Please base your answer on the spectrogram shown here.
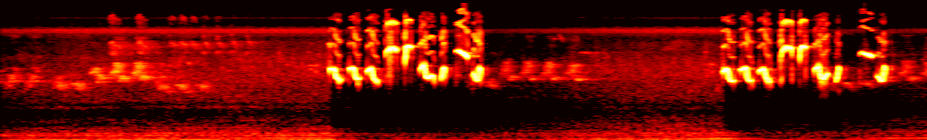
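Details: Orange-headed thrush wiksar song used to make cage birds reply: two bursts of sharp, rapid whistled notes with looping upsweeps, separated by softer, distant chirping.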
